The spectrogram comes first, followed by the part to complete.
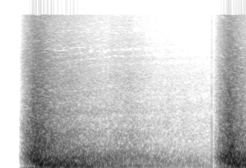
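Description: Whoosh sound effect with a deep low boom. It hits sharply just after the start and fades away over about a second and a half.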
